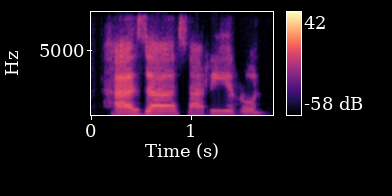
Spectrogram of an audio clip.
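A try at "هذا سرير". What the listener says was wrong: Hadza sarirun. Ahsanti.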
